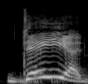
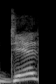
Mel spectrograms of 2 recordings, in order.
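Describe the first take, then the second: First: The word is drawn out into two syllables. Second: The word is said plainly in one syllable. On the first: The speaker calls it right. "It's a two-syllable word" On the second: The speaker calls it wrong. "don't say dead"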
